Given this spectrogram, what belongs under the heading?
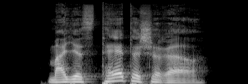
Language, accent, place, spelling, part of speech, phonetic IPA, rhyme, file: German, Germany, Berlin, majestätischerer, adjective, [majɛsˈtɛːtɪʃəʁɐ], -ɛːtɪʃəʁɐ, De-majestätischerer.ogg
- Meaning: inflection of majestätisch: 1. strong/mixed nominative masculine singular comparative degree 2. strong genitive/dative feminine singular comparative degree 3. strong genitive plural comparative degree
